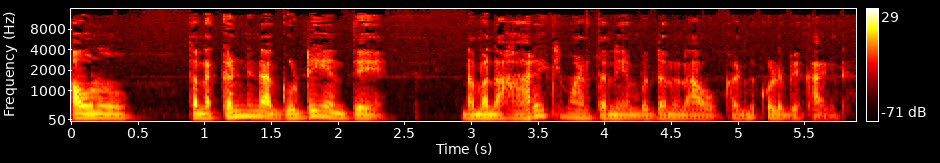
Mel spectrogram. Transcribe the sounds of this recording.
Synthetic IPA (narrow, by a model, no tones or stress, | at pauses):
ɐʋɐnu | t̪ɐnːɐkɐɳːinɐɡuɖːɛjɐnt̪e̞ | nɐmːɐnːɐɦaːɾeːt͡ʃɐmaːɽt̪aːneːmbud̪ɐnːunaːʋukɐɳɖukɔɭːɐbɛ̰ːka̰ːɡid̪e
